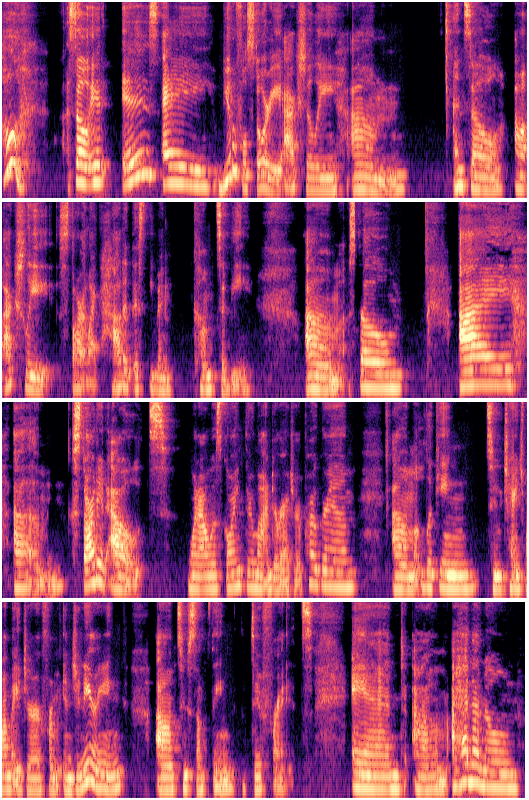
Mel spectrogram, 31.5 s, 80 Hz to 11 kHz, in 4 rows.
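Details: Adult Black woman who stutters, about 31 years living with stuttering, member of a support group for Black women who stutter; stuttering.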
